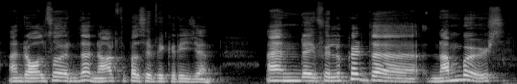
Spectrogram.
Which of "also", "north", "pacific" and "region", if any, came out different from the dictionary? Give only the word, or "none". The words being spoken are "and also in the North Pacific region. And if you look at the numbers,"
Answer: north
